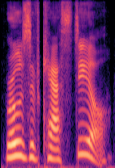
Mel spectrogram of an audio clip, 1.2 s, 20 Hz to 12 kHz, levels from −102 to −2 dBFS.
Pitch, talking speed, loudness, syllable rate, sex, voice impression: 235 Hz, 155 wpm, -19 LUFS, 4.8 syllables/s, female, very feminine, slightly young, slightly adult-like, thin, slightly tensed, slightly powerful, bright, slightly hard, very clear, very fluent, cute, slightly intellectual, very refreshing, sincere, calm, very friendly, reassuring, unique, wild, sweet, very lively, kind, slightly light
